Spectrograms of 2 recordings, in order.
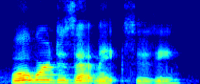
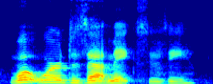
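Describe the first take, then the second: Both takes have the same delivery.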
